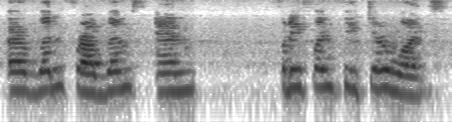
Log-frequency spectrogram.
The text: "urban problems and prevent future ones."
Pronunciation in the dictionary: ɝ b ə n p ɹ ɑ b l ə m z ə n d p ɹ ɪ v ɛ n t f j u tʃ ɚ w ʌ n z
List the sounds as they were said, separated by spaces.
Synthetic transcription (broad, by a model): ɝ b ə n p ɹ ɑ b l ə m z ə n d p ɹ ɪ f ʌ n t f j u tʃ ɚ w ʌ n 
